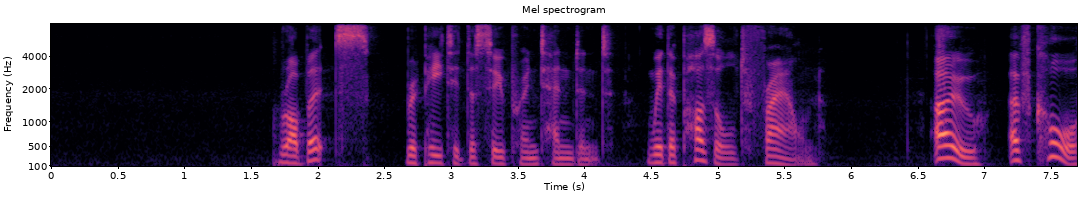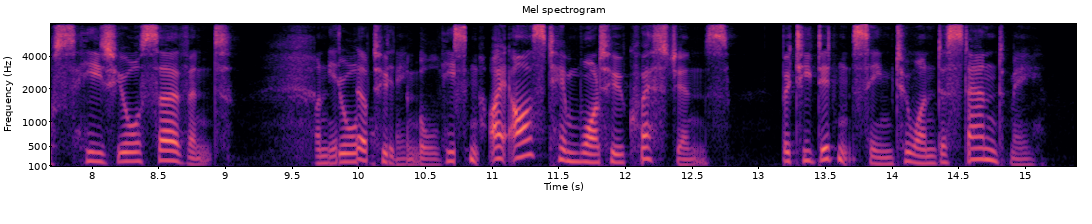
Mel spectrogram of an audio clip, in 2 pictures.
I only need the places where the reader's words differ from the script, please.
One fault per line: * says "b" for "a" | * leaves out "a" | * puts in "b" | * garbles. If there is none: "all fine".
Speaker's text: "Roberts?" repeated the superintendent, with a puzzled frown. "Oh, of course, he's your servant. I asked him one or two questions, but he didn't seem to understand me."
* garbles
* leaves out "or"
